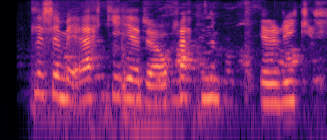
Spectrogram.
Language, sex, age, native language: Icelandic, female, 14, Icelandic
